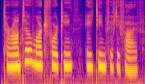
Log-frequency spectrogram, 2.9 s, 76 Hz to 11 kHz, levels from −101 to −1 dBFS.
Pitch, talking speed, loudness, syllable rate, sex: 225 Hz, 125 wpm, -16 LUFS, 4.2 syllables/s, female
